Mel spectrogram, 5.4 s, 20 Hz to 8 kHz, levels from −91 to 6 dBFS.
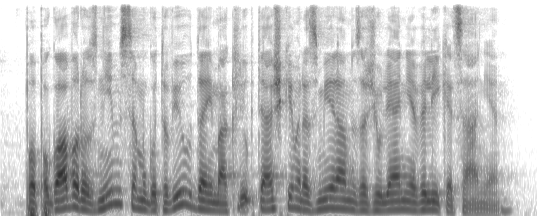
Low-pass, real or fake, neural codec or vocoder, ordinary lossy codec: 7.2 kHz; real; none; none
